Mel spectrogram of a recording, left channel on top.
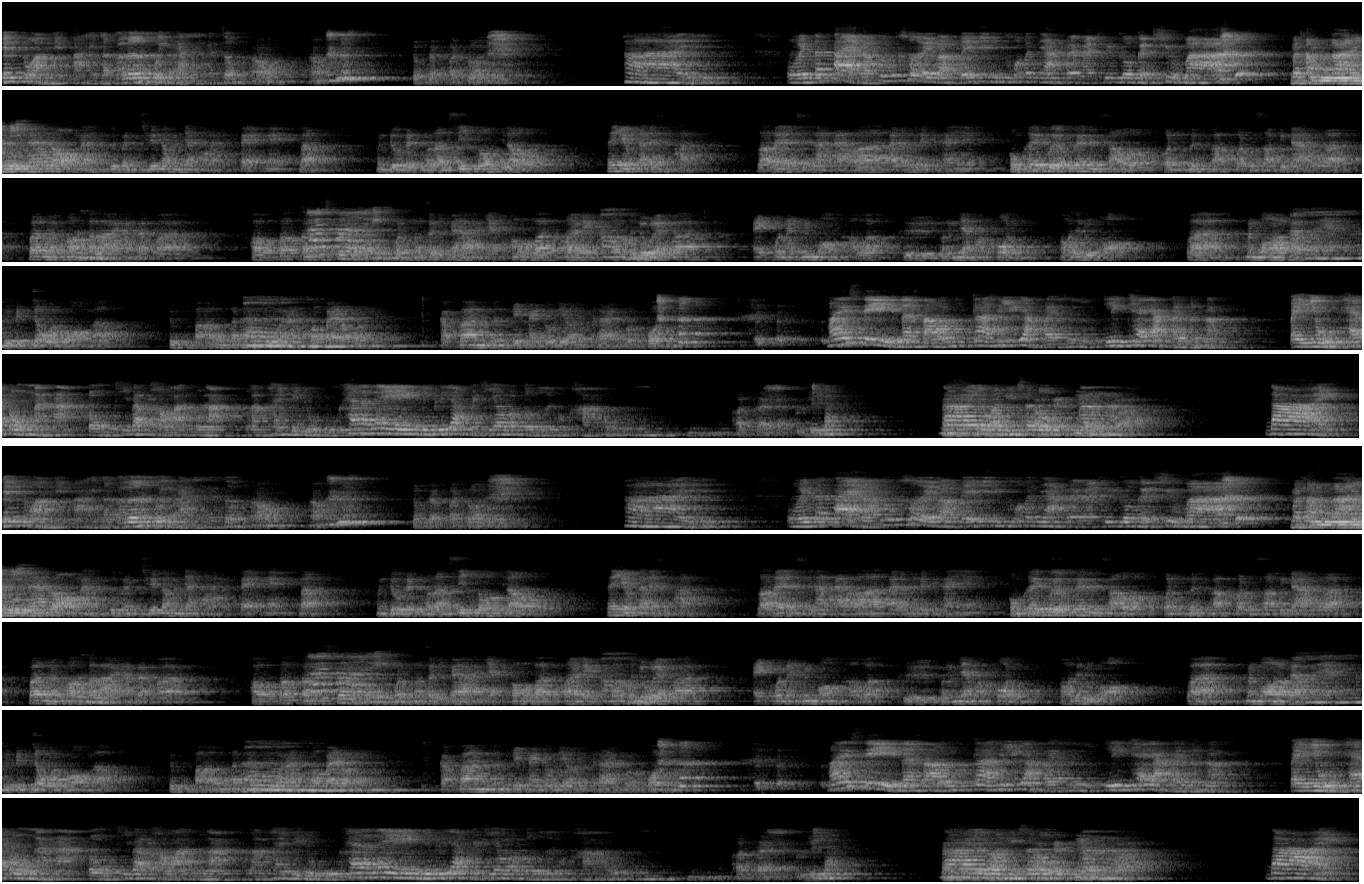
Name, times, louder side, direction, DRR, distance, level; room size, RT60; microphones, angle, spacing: voice 1, 0.0-2.4 3.2-3.7 4.8-5.1 6.2-7.2 7.8-12.5 12.9-13.9 27.9-28.2 30.2-31.1 33.2-33.6 40.1-41.1 43.2-44.2 47.3-47.8 48.2-48.4 49.1-53.0 53.7-61.1 62.0-62.2 62.5-62.8 63.8-65.6 67.0-67.8, left 2 dB, 60° left, -1 dB, 0.6 m, -30 dB
voice 2, 1.4-1.9 2.5-2.7 3.1-3.3 4.1-5.1 12.9-16.7 17.3-19.0 19.6-20.4 21.1-23.3 23.7-27.0 27.5-29.0 29.7-34.1 34.7-35.9 36.2-37.4 37.8-38.4 39.0-41.9 42.5-44.7 45.2-47.5 55.8-55.9 58.4-58.9 61.2-62.6 63.8-65.8, left 1 dB, ahead, -6 dB, 0.7 m, -32 dB
3.0 x 2.9 x 4.0 m, 1.3 s
head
